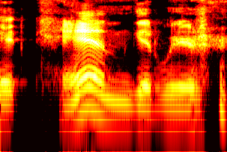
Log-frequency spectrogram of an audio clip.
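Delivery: poorly executed slow bellowing. Imitating a comedian's line from the movie: John Mulaney impression. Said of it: "That's my horrible, worst John Mulaney impression".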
